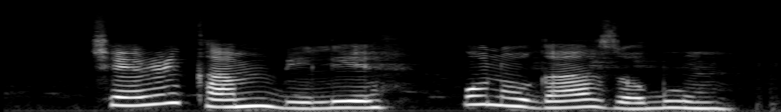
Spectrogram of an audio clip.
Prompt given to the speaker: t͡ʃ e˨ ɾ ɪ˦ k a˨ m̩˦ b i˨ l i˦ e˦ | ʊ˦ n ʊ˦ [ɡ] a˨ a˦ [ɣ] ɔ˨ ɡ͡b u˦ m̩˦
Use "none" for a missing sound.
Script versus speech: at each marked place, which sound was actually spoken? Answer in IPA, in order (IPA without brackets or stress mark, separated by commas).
ɡ, z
